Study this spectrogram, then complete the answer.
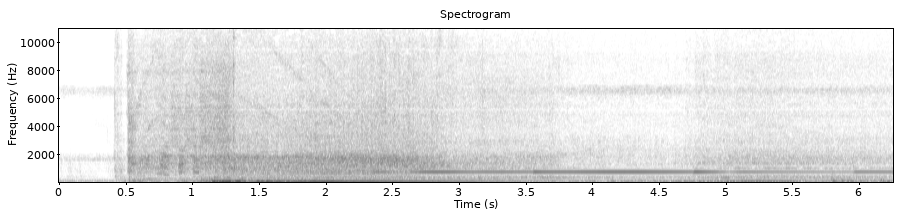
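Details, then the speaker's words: Flood-damaged 2007 Cadillac CTS, about 50,000 miles, fuel pump primed: brief crank, catches cleanly within about a second, settles into steady even idle; AC and power steering belt bypassed as AC compressor seized. Normal start. "Come on, girl. Sounds good."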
